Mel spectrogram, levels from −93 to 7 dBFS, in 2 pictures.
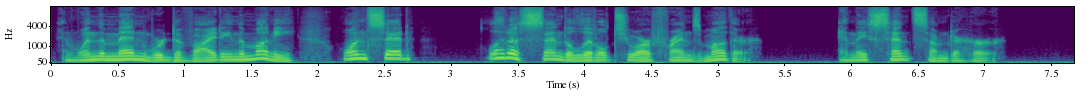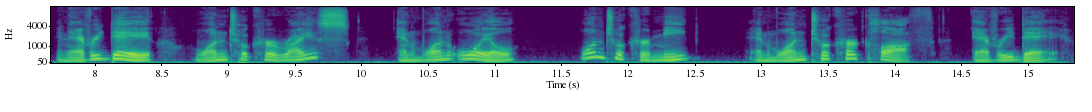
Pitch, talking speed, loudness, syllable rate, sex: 145 Hz, 180 wpm, -18 LUFS, 5.4 syllables/s, male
